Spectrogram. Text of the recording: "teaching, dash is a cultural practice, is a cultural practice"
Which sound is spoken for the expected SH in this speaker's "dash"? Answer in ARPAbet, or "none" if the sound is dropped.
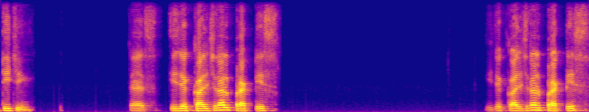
S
